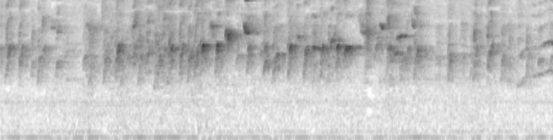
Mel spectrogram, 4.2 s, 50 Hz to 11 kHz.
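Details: European goldfinch, 14 July 2019, pouring out a rapid jangle of high twittered notes, with a few clear whistled chirps and buzzy flourishes, over a constant low hum.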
